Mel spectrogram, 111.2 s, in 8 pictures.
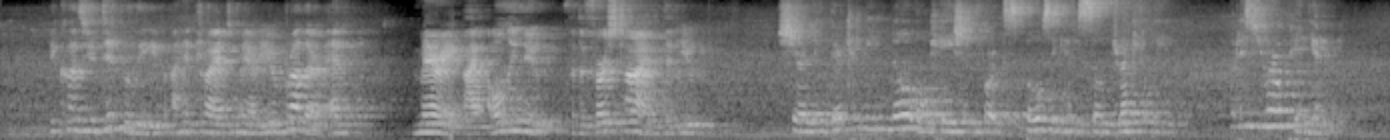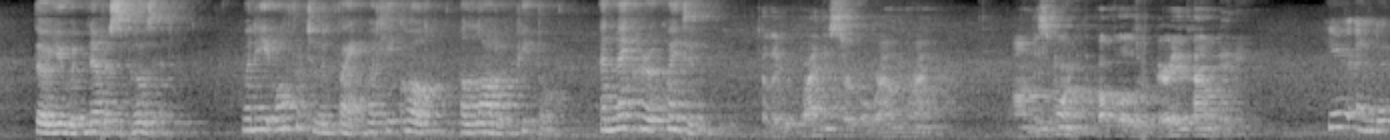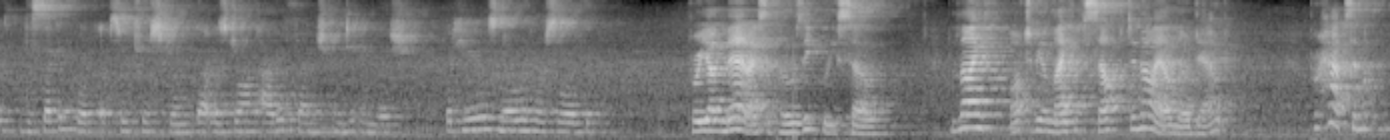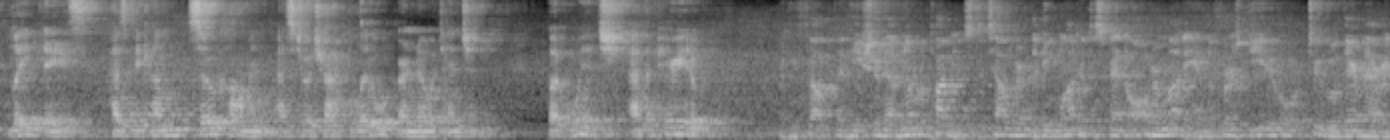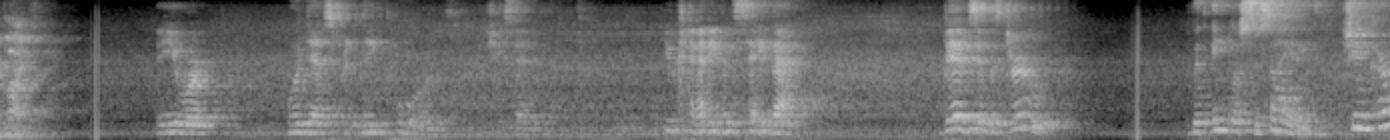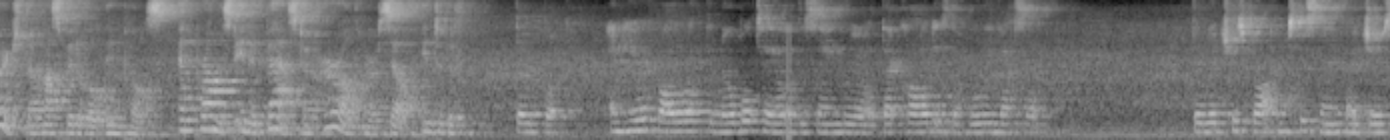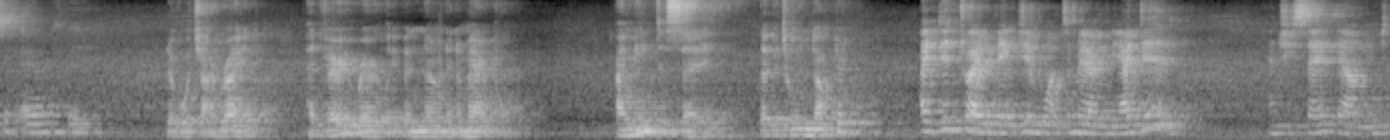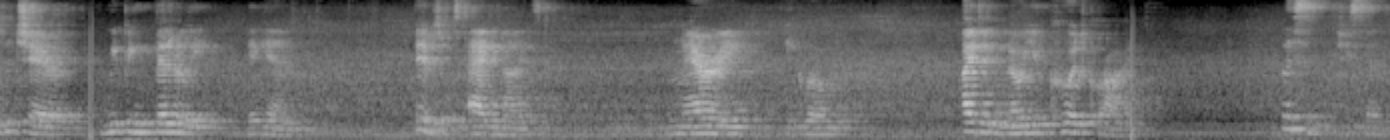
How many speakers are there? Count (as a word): eight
